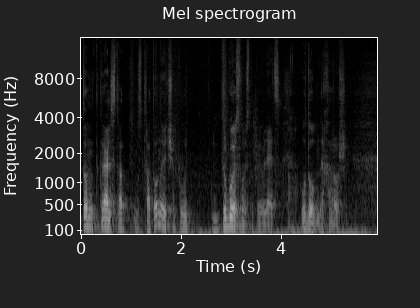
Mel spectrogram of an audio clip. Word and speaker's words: Стратонович: Есть другой, кстати, способ построения стохастический интеграл Стратоновича, он для физических приложений применяется. Я, честно говоря, не знаю. Это кто-то наш, да? Да, наш. Да. С таким ударением Стратонович.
